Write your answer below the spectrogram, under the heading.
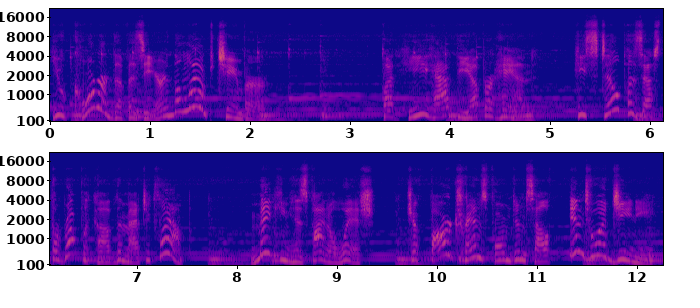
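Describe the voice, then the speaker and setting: A woman's voice: fairly high pitch, wildly swooping pitch, normal speed. A woman narrating a fantasy adventure recap as scripted video game storytelling. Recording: loud game music behind.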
